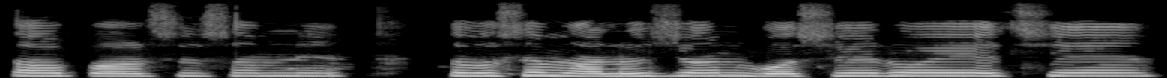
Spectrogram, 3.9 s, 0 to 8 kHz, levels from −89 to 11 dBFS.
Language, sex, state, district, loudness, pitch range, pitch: Bengali, female, West Bengal, Malda, -15 LUFS, 265-275 Hz, 270 Hz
